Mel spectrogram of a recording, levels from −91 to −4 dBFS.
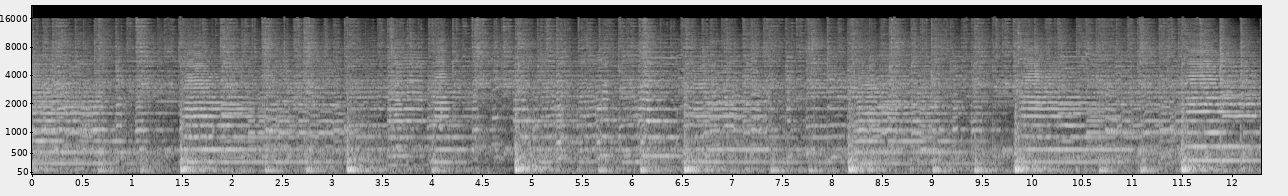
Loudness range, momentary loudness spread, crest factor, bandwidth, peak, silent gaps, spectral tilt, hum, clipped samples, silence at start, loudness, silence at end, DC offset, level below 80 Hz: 1 LU; 6 LU; 18 dB; 17 kHz; -4 dBFS; none; -3.5 dB/octave; none; under 0.1%; 0 s; -23 LUFS; 0 s; under 0.1%; -44 dBFS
